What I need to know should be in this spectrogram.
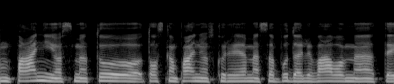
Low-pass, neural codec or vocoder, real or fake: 7.2 kHz; none; real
